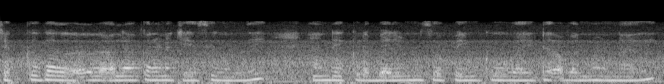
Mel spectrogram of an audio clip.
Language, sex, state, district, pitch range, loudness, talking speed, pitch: Telugu, female, Telangana, Mahabubabad, 185-195 Hz, -14 LUFS, 100 wpm, 195 Hz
